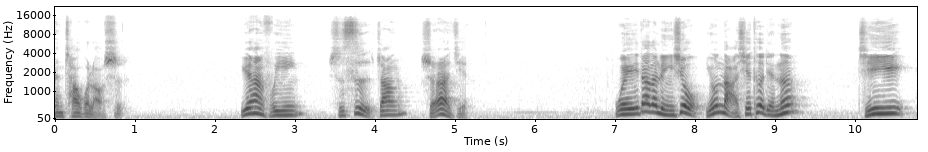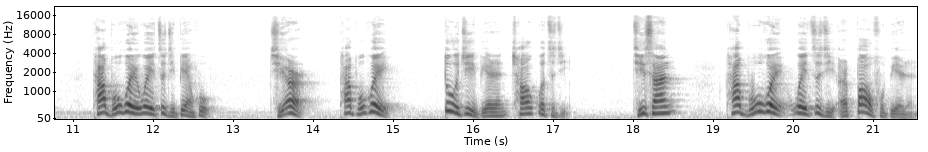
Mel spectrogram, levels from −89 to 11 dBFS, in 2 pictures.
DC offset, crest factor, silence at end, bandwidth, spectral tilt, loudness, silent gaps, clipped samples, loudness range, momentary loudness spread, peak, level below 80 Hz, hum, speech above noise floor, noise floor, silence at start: under 0.1%; 22 dB; 0.05 s; 16 kHz; -6 dB/octave; -27 LUFS; none; under 0.1%; 7 LU; 15 LU; -8 dBFS; -68 dBFS; none; 42 dB; -68 dBFS; 0 s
